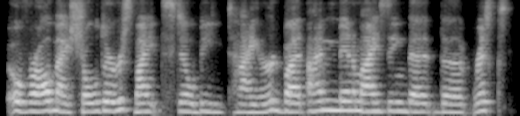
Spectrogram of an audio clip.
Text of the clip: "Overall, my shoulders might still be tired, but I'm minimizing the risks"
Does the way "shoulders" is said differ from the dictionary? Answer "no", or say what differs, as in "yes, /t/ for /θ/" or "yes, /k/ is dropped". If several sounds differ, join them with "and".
no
